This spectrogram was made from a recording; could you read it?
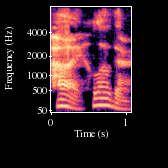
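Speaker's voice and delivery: soft soothing ASMR voice. Explaining the voice used for videos, demonstrating a gentle ASMR voice. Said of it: "Like A S M R voice".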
